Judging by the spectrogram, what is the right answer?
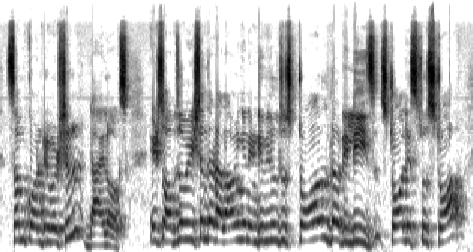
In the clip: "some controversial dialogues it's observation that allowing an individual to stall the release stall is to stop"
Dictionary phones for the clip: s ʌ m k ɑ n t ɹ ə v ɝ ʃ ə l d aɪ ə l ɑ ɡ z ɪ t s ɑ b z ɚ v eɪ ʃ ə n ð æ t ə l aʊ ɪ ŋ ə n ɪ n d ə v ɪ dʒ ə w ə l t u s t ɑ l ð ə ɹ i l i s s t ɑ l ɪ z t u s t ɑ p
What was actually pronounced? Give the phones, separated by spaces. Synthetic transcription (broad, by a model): s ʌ m k ɑ n t ɹ ə v ɝ ʃ ə l d aɪ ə l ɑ ɡ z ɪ t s ɑ b z ɚ v eɪ ʃ ə n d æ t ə l aʊ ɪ ŋ ə n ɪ n d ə v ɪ dʒ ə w ə l t u s t ɑ l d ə ɹ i l i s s t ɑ l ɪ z t u s t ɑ p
